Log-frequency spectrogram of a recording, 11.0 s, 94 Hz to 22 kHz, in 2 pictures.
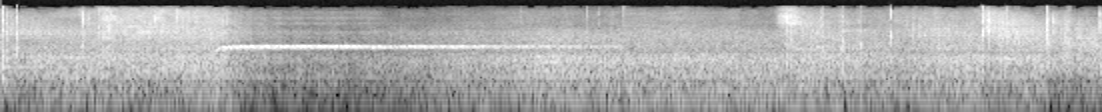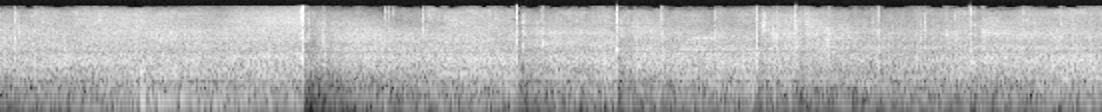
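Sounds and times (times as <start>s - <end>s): rink background noise: 0.0s - 11.0s.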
